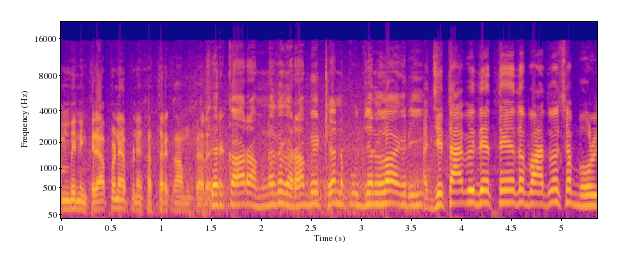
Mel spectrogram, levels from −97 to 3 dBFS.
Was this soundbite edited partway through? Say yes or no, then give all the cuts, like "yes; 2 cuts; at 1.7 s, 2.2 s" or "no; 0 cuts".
yes; 2 cuts; at 1.5 s, 3.6 s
